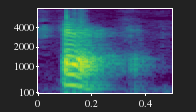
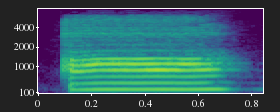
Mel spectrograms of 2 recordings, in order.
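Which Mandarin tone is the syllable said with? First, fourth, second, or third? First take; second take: fourth; first. First: It is said with a sharply falling fourth tone. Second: It is said with a high, level first tone. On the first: "ah is go down, like you're cutting something" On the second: "ah is the first tone, higher"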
